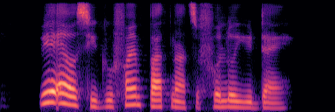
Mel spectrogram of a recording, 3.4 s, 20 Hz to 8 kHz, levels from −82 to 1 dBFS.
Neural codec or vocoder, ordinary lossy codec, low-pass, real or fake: codec, 16 kHz, about 1 kbps, DyCAST, with the encoder's durations; Opus, 64 kbps; 7.2 kHz; fake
